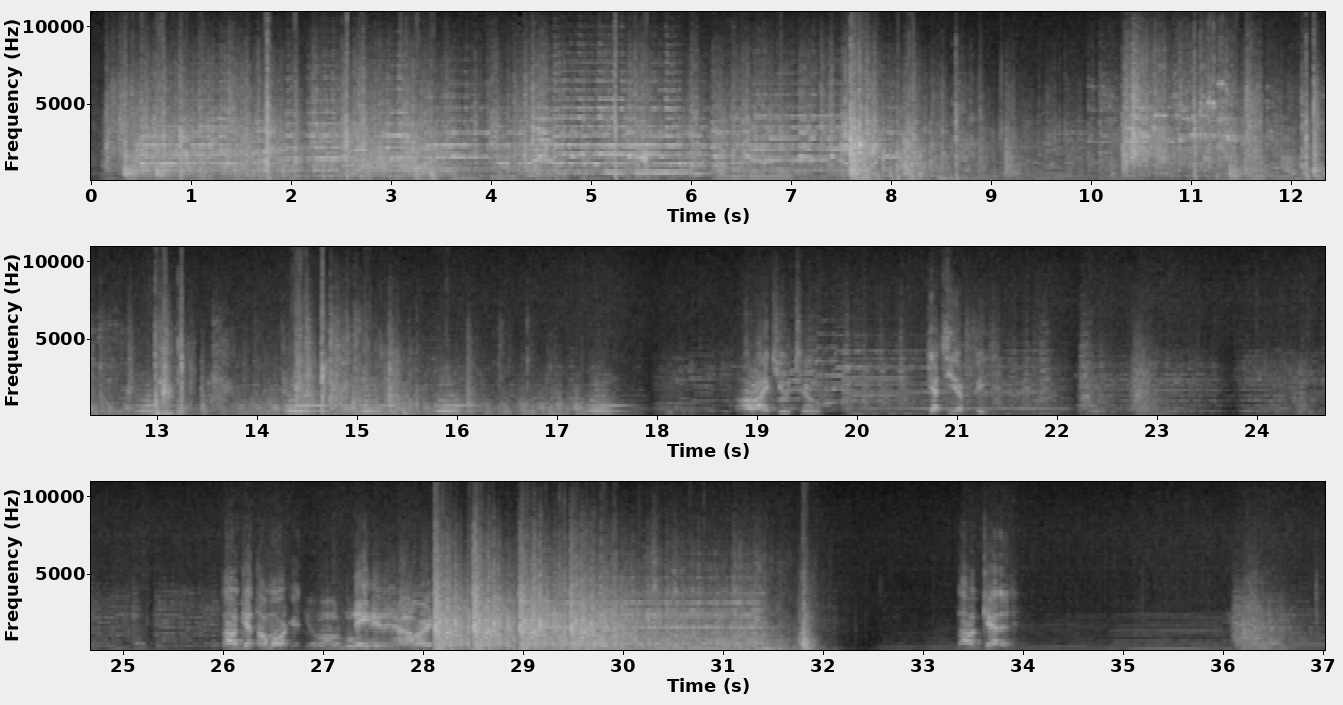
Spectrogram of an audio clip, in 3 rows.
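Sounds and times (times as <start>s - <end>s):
heavy blows: 0.0s - 18.0s, 26.9s - 33.4s
loud orchestral action music: 0.4s - 10.0s
fistfight thuds and crashes: 7.4s - 16.3s, 28.0s - 32.2s.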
